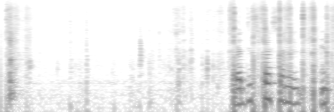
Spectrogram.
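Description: A card slides onto a table.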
